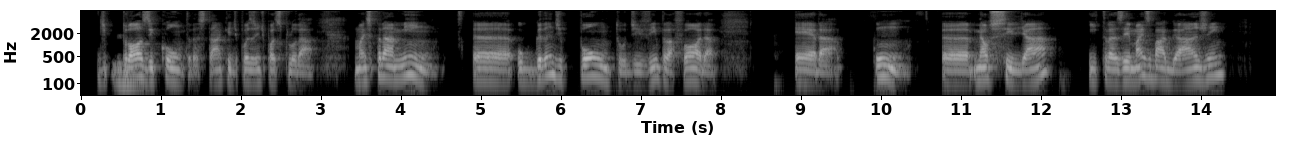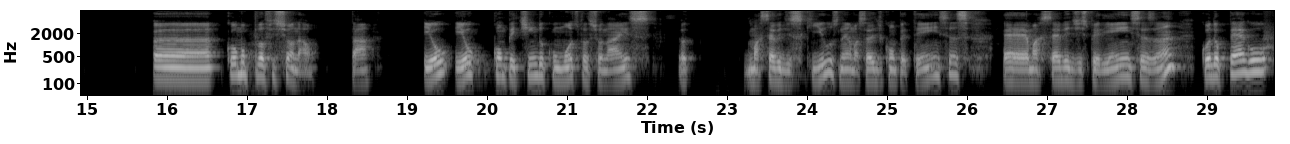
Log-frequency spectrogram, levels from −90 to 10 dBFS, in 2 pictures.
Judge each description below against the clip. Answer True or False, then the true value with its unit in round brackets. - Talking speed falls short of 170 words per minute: True (120 wpm)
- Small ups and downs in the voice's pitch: False (4.7 semitones)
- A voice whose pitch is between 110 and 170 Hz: True (135 Hz)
